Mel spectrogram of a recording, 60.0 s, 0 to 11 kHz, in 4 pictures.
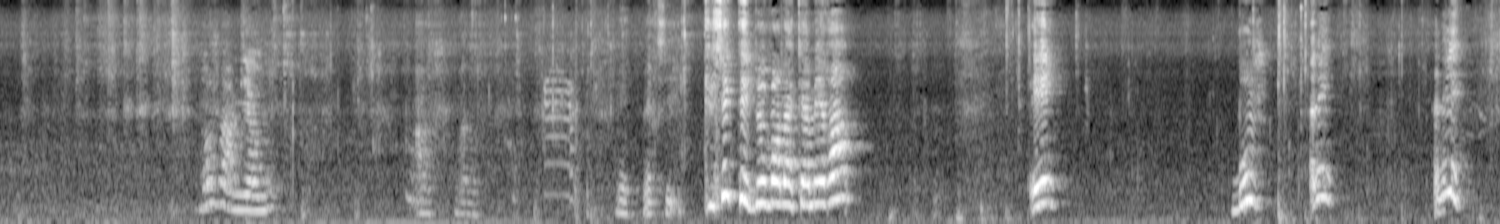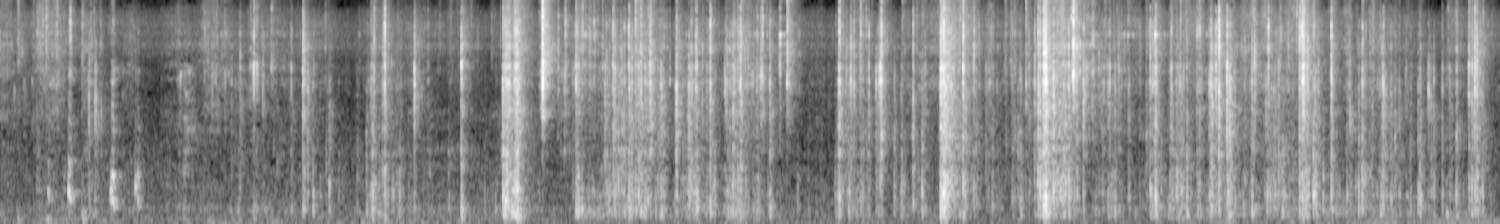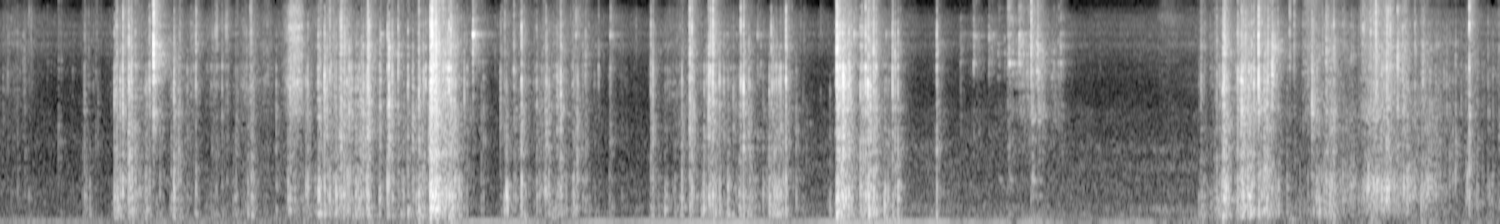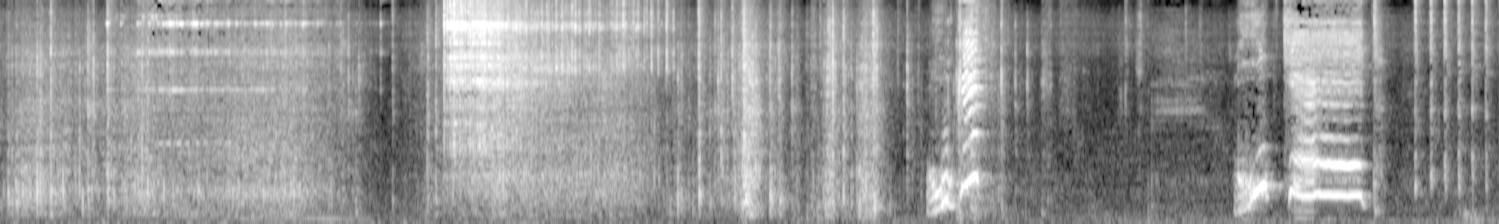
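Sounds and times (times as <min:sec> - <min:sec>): dry kibble rattling: 0:42.0 - 0:48.7, 0:49.3 - 0:54.2.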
